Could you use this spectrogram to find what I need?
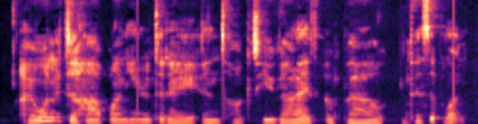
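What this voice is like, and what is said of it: Hoarse, off-sounding voice. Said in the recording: “I did recently lose my voice. So in case it sounds off”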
